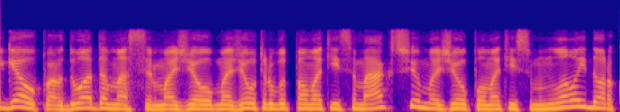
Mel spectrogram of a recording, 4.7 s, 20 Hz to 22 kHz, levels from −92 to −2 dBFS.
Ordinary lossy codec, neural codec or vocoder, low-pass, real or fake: AAC, 96 kbps; codec, 16 kHz, 0.9 kbps, LongCat-Audio-Codec; 7.2 kHz; fake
